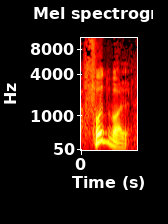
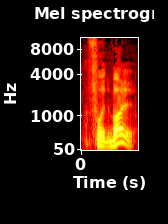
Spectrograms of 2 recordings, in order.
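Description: First: "fútbol" stressed on the first syllable; "fútbol" said as FÚT-bol; Spain-style stress. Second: "fútbol" stressed on the last syllable; "fútbol" said as fut-BOL; Mexican stress. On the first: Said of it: "poner el acento sobre una". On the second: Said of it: "porque en México dicen". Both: Shown as a demonstration.

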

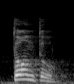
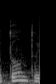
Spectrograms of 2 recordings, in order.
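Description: First: Shouted "Tonto" at the mountains, higher and much louder; the boy yelling an insult back; sharp yell of "Tonto", falling; angry shout. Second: "Tonto" returned softer, like a distant echo; quiet echoed "Tonto"; echo reply. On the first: El niño dice. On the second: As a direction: let it come back faintly from the hills. Le contesta el eco. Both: Retold or imitated.

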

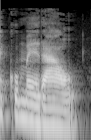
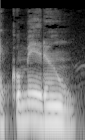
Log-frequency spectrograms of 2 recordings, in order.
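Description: First: "comerau" ends in an open oral au, no nasal; wrong oral ending. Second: "comerão" ends in a nasal ão, mouth closing; nasal ending. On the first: Teacher mimicking the students' mistake, mock wrong oral ending. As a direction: say "comerau" the Spanish way, mouth open. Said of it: "Não é comerau". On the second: Teacher giving students the correct form, nasal ending. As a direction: finish "comerão" through the nose. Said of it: "é comerão". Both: Shown as a demonstration.

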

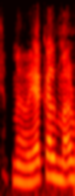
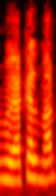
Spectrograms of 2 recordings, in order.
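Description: First: Soft, hushed self-calming; forcing herself calm. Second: Said in the usual way. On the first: Retold or imitated. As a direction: mutter it under your breath to calm down. (para sí, en voz baja, calmándose) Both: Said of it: "en plan de".

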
